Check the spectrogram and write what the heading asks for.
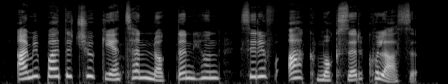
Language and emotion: Kashmiri, neutral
